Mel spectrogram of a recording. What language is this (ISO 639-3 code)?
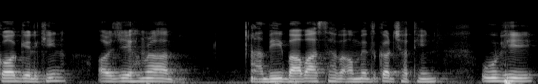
mai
